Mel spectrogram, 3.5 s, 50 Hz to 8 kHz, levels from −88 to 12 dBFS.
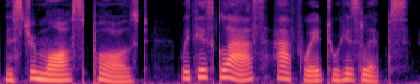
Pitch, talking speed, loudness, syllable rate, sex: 160 Hz, 170 wpm, -17 LUFS, 3.9 syllables/s, female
